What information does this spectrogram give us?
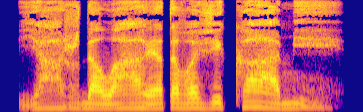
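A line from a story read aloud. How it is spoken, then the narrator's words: Purring. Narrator (Russian): промурлыкала Тед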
